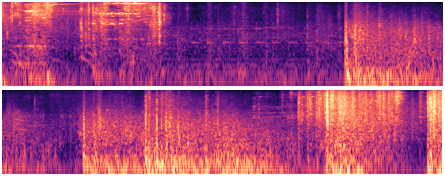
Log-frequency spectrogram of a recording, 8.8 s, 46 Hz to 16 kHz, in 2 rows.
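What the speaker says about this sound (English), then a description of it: "Oh, this is a shotgun." Shotgun and other gunfire in the multiplayer beta of the video game Black Ops 7, bursts of shots and weapon handling sounds with dense stretches of fire and brief quieter gaps, no talk.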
